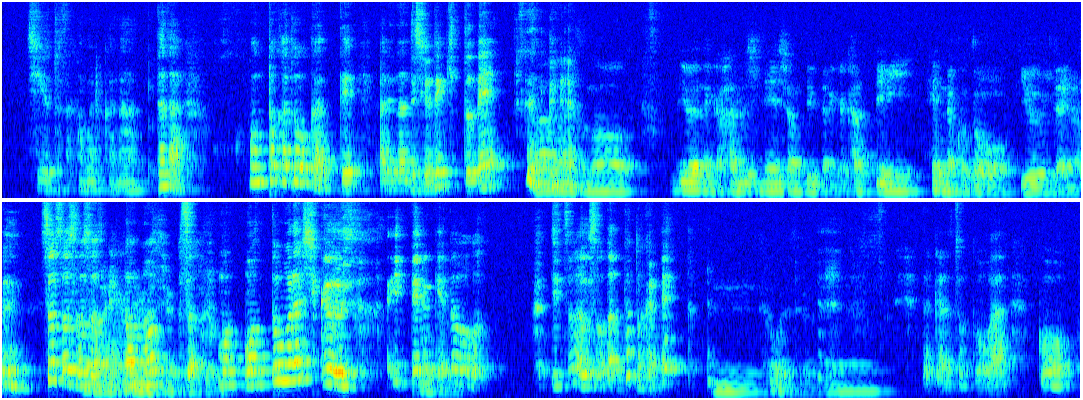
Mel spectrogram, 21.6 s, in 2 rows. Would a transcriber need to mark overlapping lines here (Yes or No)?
Yes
